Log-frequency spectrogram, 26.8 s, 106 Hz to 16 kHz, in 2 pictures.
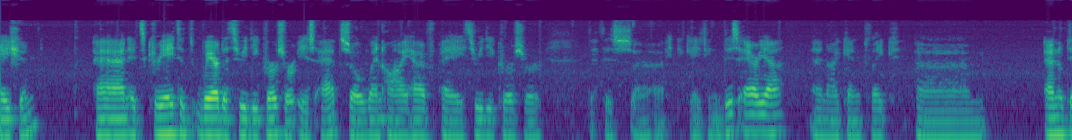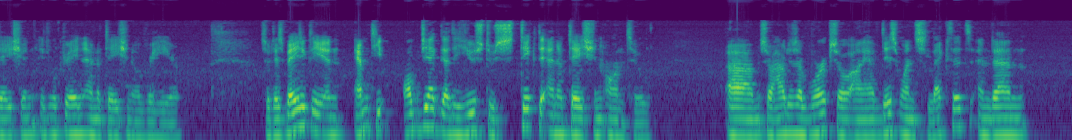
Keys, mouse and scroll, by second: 0.4-1.2 middle drag, 1.4 shift+middle click, 4.0-4.3 middle drag, 4.7 shift+middle drag, 5.5-5.8 scroll up 3, 6.3-6.7 middle drag, 8.5 shift+right click, 9.1-9.7 middle drag, 13.1 click, 13.8-14.1 middle drag, 15.6-16.1 scroll up 4, 16.1-16.9 middle drag, 21.5-22.5 middle drag.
